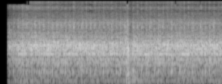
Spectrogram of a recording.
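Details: Car engine at idle with a fast, light ticking knock over a hissy background; a bearing or bottom-end noise is suspected but unconfirmed.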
